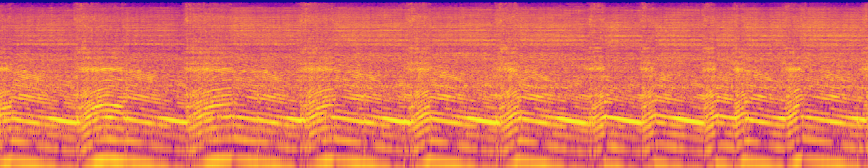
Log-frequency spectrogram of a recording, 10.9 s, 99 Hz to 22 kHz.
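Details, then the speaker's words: 1977 Kawasaki KE100 two-stroke enduro, first run in over 10 years: surges up and back down about once a second, won't hold idle even with throttle stop screwed fully in; air screw turned in helped, gas cap vent suspected. "The throttle here is tapped out completely all the way in and it still doesn't want to idle."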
